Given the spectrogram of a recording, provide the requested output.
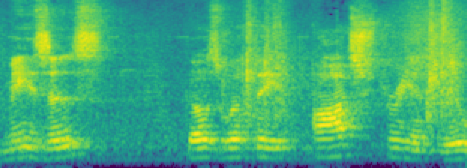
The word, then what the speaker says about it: Mises: monetarism and this fellow ludwig von mises that's how you pronounce it mises goes with the austrian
